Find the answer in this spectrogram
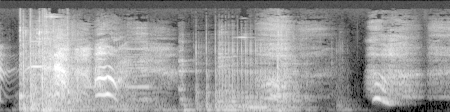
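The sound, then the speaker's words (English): A heavy thud and scraping burst of noise as a front door is forced open, followed by gasps and breathy vocal sounds, fairly loud. “I'm sorry to burst in like this.”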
